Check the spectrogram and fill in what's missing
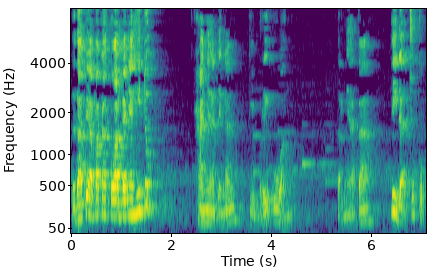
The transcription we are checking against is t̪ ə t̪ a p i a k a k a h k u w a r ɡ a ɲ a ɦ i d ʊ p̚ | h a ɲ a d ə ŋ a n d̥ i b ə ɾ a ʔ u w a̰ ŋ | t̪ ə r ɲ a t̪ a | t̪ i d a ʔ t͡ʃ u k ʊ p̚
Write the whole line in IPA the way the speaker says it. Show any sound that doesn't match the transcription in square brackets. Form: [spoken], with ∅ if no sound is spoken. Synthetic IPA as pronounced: t̪ ə t̪ a p i a [p] a k a h k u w a r ɡ a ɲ a ɦ i d ʊ p̚ | h a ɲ a d ə ŋ a n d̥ i b ə ɾ [i] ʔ u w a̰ ŋ | t̪ ə r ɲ a t̪ a | t̪ i d a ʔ t͡ʃ u k ʊ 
